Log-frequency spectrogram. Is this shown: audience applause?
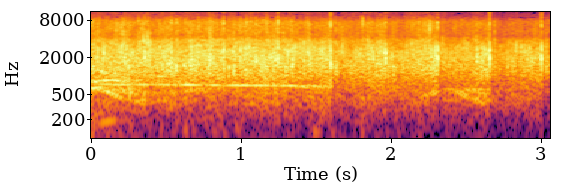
yes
